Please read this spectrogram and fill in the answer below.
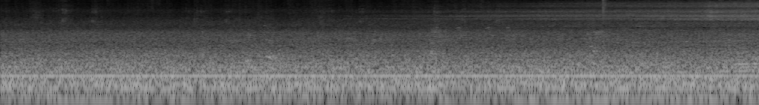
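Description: A steady machine hum at a constant low pitch, with an even rushing noise underneath.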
